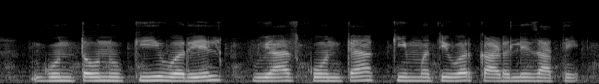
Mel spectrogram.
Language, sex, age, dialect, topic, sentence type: Marathi, male, 18-24, Standard Marathi, banking, question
